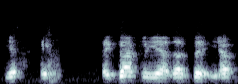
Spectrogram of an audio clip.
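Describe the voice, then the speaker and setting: High-voiced man calling in on speakerphone. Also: steady tone, normal speed, creaky. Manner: polite, apologetic, grateful. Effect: phone on speakerphone. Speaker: radio caller. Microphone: phone on speaker. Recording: tinny phone line.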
